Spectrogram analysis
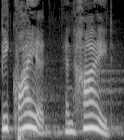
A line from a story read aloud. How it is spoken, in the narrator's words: realizes they are shouting and tries to whisper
